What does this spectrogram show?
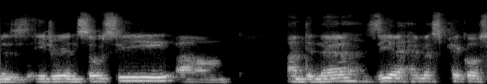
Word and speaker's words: Tsosie: T is silent. Okay. Like the way to say it, Tsosie. So kind of like the Chinese way of so. Okay. So just a T and S make a sound, but English way is Tsosie, no T.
